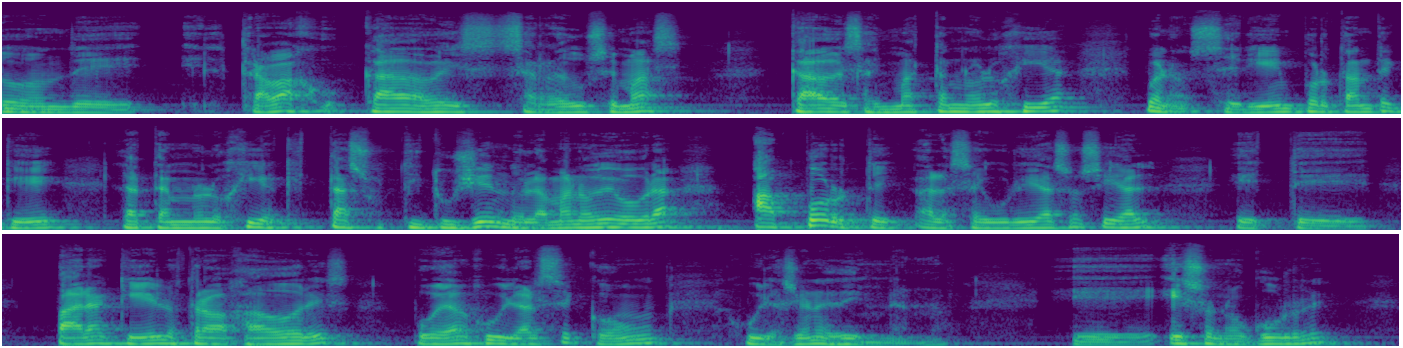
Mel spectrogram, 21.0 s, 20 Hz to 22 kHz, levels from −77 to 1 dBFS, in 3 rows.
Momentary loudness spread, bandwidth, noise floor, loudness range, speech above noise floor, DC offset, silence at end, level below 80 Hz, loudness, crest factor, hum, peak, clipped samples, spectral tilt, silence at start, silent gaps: 11 LU; 14.5 kHz; -51 dBFS; 3 LU; 29 dB; under 0.1%; 0.2 s; -50 dBFS; -22 LUFS; 18 dB; none; -4 dBFS; under 0.1%; -5.5 dB/octave; 0 s; none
